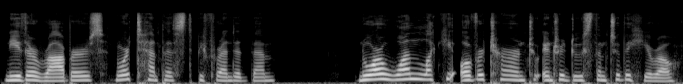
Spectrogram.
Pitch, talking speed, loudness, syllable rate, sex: 195 Hz, 140 wpm, -19 LUFS, 5.1 syllables/s, female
